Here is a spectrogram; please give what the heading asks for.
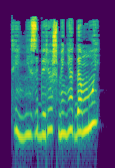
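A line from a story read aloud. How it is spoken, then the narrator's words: Confused breathless whisper. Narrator (Russian): растерянно прошептала она, часто дыша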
